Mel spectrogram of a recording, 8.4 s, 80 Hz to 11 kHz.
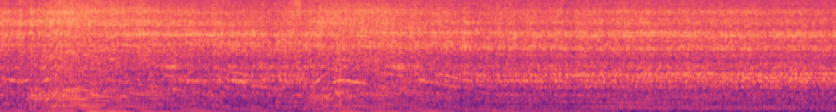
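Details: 2009 Daihatsu Gran Max engine after start: a brief rev, then a steady low drone with a constant noisy hum, traced to a worn idler pulley bearing.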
